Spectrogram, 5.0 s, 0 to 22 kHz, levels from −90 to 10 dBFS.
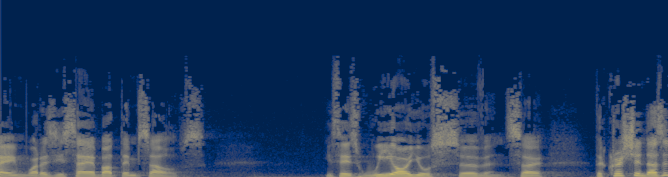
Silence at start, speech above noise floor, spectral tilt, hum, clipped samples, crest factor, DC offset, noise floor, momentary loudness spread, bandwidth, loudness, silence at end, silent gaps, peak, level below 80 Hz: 0 s; 33 dB; -4 dB/octave; none; under 0.1%; 18 dB; under 0.1%; -55 dBFS; 14 LU; 14.5 kHz; -22 LUFS; 0 s; none; -6 dBFS; -48 dBFS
